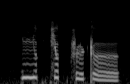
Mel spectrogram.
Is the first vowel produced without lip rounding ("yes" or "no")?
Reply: yes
